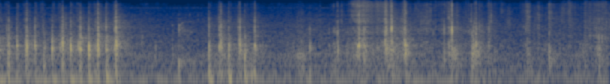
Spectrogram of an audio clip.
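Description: Stencil brush pouncing paint through a stencil onto a lampshade: a quick run of dry taps, about ten a second, in the first second, then shorter scattered bursts of taps.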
